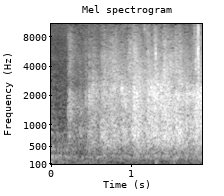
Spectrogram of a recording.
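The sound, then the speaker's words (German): Audience applause voting for the answer option "Wo liegt eigentlich Bulgarien?", a steady wash of many hands clapping that swells slightly after a quieter start and holds at a moderate level throughout, with no voices on top. “Euer Applaus für Wo liegt eigentlich Bulgarien?”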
